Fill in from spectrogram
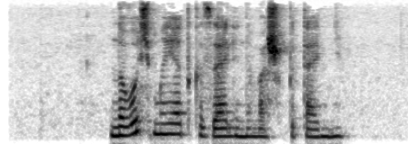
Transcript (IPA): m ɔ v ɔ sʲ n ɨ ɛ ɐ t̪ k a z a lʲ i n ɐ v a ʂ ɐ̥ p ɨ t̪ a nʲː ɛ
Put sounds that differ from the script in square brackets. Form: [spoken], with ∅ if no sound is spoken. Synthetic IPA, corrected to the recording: [n] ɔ v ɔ sʲ [m] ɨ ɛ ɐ t̪ k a z a lʲ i n ɐ v a ʂ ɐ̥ p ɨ t̪ a nʲː ɛ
